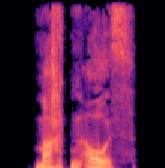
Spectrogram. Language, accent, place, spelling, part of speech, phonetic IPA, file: German, Germany, Berlin, machten aus, verb, [ˌmaxtn̩ ˈaʊ̯s], De-machten aus.ogg
- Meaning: inflection of ausmachen: 1. first/third-person plural preterite 2. first/third-person plural subjunctive II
